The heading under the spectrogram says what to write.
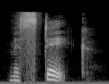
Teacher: with the ST we do not have the strong puff of air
